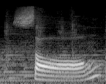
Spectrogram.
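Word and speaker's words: sỏn (สอง): số 1 đọc là nừng Số 2 đọc là sỏn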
